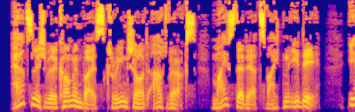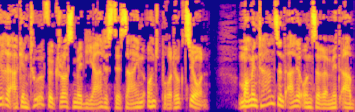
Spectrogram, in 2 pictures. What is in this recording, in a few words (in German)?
Telefonansage; Artworx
